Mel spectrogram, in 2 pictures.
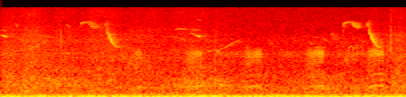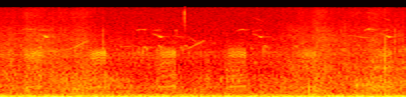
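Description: Birds calling across a lake: several sharp whistles that slide down in pitch and scattered short chirps, with a run of short rasping notes repeating about twice a second, over a low steady rumble.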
